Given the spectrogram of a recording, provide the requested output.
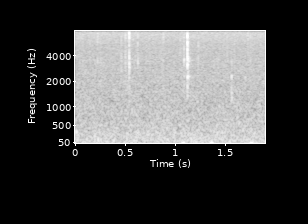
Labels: {"label": "ambient", "recorder": "HydroMoth"}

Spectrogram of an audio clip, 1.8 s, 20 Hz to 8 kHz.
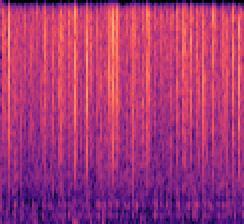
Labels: {"label": "anthrophony, mechanical", "recorder": "SoundTrap 300"}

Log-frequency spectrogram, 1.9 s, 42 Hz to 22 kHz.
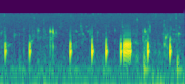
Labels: {"label": "biophony, knock croak", "recorder": "SoundTrap 300"}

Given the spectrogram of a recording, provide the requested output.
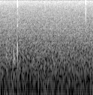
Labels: {"label": "ambient", "recorder": "HydroMoth"}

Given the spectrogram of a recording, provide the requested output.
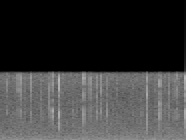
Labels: {"label": "ambient", "recorder": "HydroMoth"}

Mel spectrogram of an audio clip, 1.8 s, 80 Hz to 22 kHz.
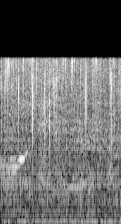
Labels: {"label": "biophony", "recorder": "SoundTrap 300"}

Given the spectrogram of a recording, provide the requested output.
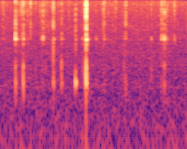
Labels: {"label": "ambient", "recorder": "HydroMoth"}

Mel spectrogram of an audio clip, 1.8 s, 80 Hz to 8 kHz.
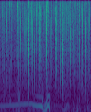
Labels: {"label": "biophony, cascading saw", "recorder": "SoundTrap 600 or HydroMoth"}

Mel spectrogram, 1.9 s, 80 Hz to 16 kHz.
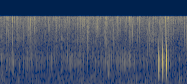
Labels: {"label": "biophony, damselfish", "recorder": "SoundTrap 500"}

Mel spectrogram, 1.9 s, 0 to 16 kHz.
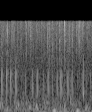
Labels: {"label": "biophony, rattle", "recorder": "SoundTrap 500"}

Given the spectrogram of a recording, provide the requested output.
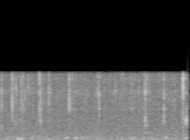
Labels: {"label": "ambient", "recorder": "HydroMoth"}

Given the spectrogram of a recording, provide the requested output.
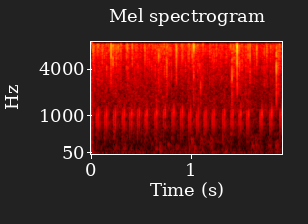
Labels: {"label": "biophony, rattle", "recorder": "SoundTrap 500"}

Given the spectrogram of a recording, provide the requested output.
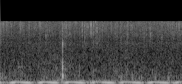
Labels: {"label": "biophony", "recorder": "SoundTrap 300"}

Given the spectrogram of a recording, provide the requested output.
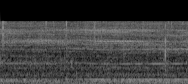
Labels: {"label": "anthrophony, boat engine", "recorder": "SoundTrap 500"}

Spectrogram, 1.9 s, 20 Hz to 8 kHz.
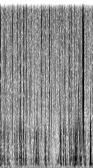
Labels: {"label": "biophony, sea urchins (Echinidae)", "recorder": "SoundTrap 600 or HydroMoth"}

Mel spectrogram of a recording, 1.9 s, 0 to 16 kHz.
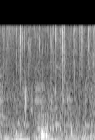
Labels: {"label": "biophony", "recorder": "SoundTrap 500"}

